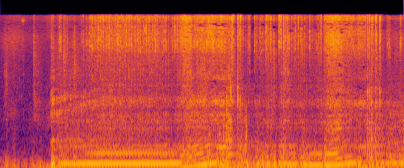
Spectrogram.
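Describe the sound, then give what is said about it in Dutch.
A hybrid car engine starts abruptly after a brief quiet moment, then hums steadily at a low pitch before revving up and easing back, loud throughout with no talking. “Start hem even, joh. Ik slinger hem aan voor je.”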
